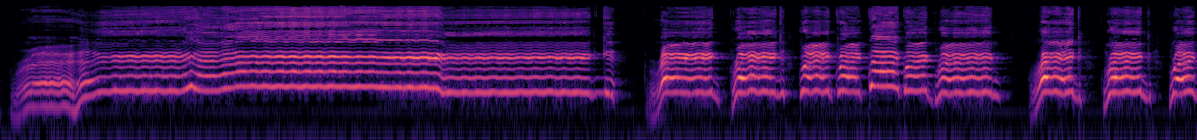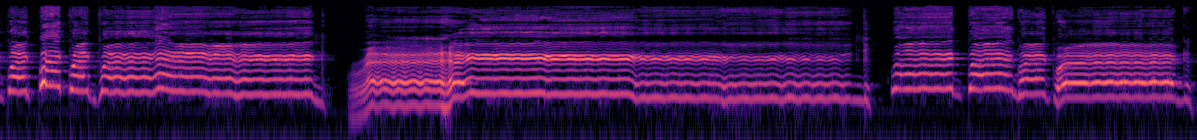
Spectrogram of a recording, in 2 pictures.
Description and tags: Deadman laying down some operatic phrases about obscure people from decades ago.
deadman, male, opera, vocal, voice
